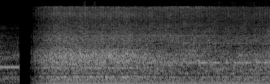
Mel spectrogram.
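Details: 1996 Audi A6 C4, 2.6 ABS engine, after fixing lifter knock and low oil pressure by replacing the oil pickup tube and bent screen and cleaning the sump: smooth steady idle, no lifter tapping, pressure normalized.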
